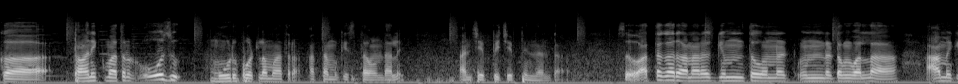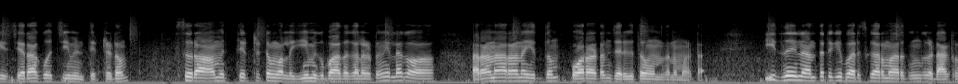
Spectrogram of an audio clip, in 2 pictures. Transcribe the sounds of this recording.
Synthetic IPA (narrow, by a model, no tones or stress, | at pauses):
ɔkɐ | ʈaːnikːmaːt̪ɾɐmɾoːd͡ʒu | muːɽupoːʈlɐmaːt̪ɾɐ̰mɐt̪ːɐmɐkist̪aːuɳɖaːli | ɐ̰nit͡ʃe̞pːiːt͡ʃe̞pːind̪ɐɳʈa̰ː | so̰ːɐ̰t̪ːɐɡaːɾuɐnaːɾoːɡjɐmt̪o̞ːuɳɖɐʈɐmʋɐlːɐ | a̰ːmek̬it͡ʃiɾaːkʋot͡ʃːiːmenit̪iʈːɐʈɐm | sɐɾaːmet̪iʈːɐʈɐmʋɐlːɐiːmikibaːd̪ʱɐkɐlɐkɐʈɐmilaːɡɐ | ɾɐɳaːɾɐɳɐjud̪ːɐmpɔːɾaːʈɐmd͡ʒɐɾiɡut̪aːunːɐd̪ɐnːɐma̰ːʈɐ̰ | id̪ɐniɐnt̪ɐʈikiːpɐɾiskaːɾɐmaːɾɡɐŋɡaːɖaːk̚ʈɐ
